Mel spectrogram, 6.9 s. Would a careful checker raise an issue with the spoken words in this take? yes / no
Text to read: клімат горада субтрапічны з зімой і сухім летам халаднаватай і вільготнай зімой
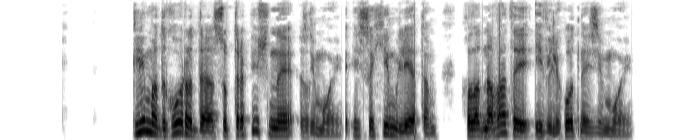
no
